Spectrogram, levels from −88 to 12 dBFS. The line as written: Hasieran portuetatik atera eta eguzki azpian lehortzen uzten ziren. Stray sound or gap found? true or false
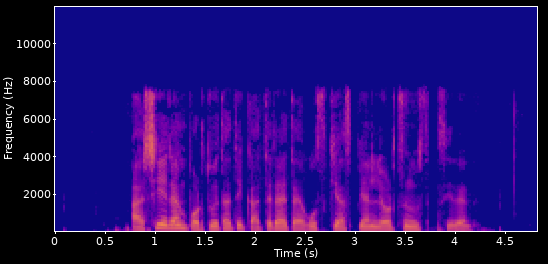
true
